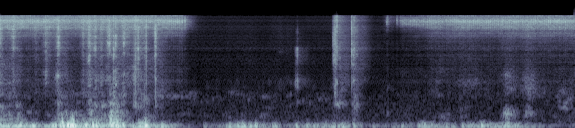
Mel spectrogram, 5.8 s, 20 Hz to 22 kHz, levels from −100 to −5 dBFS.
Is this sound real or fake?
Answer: fake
